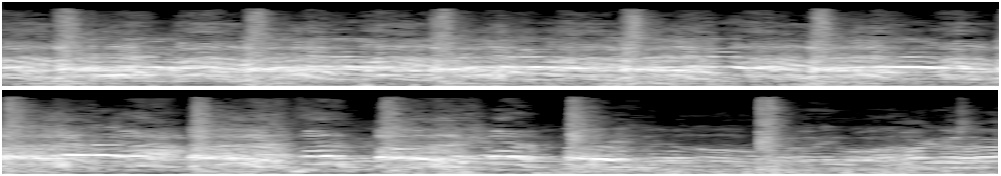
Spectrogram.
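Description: Men beat their chests in a steady rhythm of loud slaps.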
